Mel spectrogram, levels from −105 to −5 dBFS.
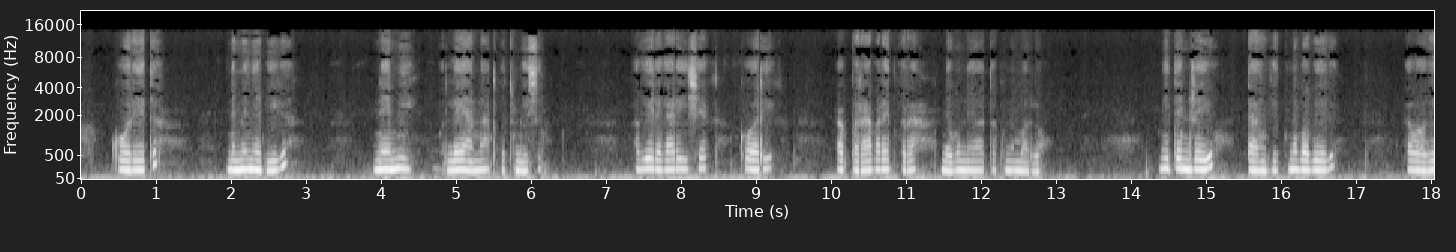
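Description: From start to finish the speech has that swirly, hollow, smeared quality of generation loss, and the likely cause is the audio going through a lossy codec roughly seven times over. The character points to AAC-LC at around 64 kbit/s. Each re-encode lands on a fresh frame grid, so the quantisation noise and spectral holes keep piling up. Consonant attacks blur, and nothing survives above 14 kHz.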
